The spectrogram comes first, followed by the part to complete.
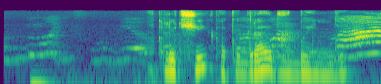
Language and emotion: Russian, neutral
